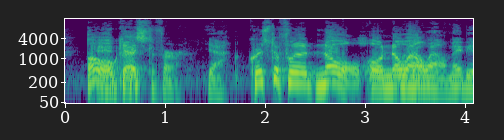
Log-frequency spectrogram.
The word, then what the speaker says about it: Noel: his books yeah so it's like Noel like uh Christmas n-o-e-l oh Christopher yeah Christopher Noel oh no oh well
